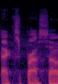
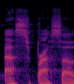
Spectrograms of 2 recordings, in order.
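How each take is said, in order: First: The word begins with an 'ex' sound. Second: The word begins with an 'es' sound. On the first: The speaker calls it wrong. "I thought it was espresso" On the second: The speaker calls it right. "it is espresso. There's two S's"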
